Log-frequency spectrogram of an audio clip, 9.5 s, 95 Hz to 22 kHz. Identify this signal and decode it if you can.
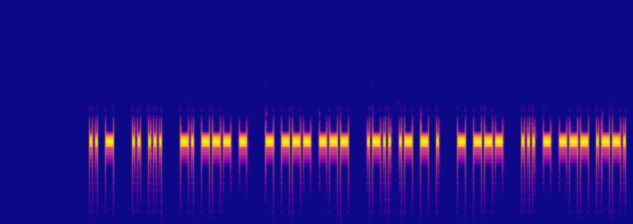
Morse code, heard as a keyed tone, about 30 wpm, 700 Hz. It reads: IT IS NOT TOO LATE TO STOP
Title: Sentences from Top 1000 Words - Review Part 2 - 30wpm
